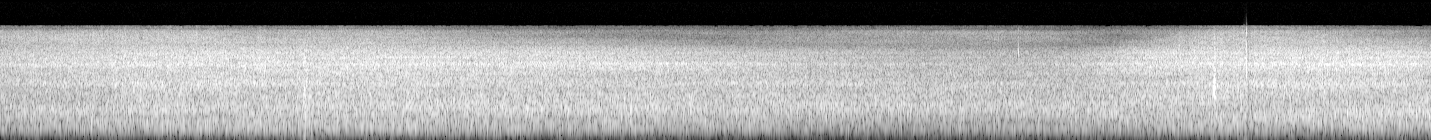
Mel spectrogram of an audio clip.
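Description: Outdoor air-conditioning condenser unit running, a steady whooshing fan noise that is louder at the start and again near the end and a little quieter in between. A couple of faint clicks sound near the end.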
